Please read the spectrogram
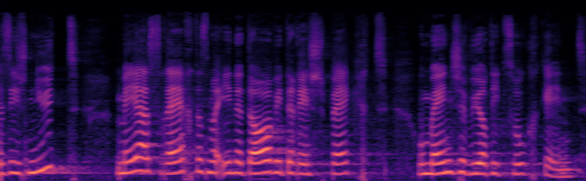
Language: Swiss German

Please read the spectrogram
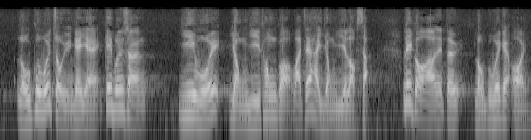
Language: Cantonese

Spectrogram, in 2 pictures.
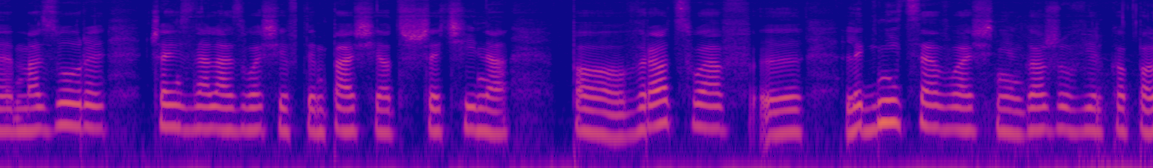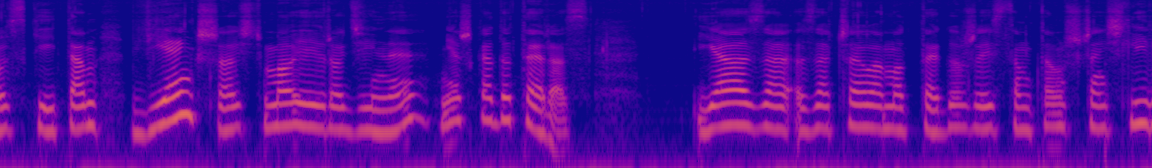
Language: Polish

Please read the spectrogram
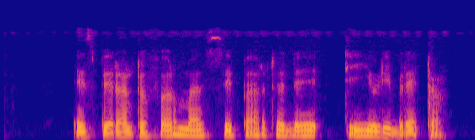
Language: Esperanto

